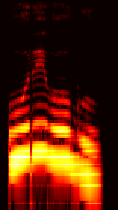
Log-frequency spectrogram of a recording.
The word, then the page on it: ಒರ್ವಾಗ: orvāga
